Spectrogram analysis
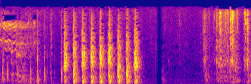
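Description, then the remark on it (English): A quick, steady run of about nine loud knocks on the wooden rear door of a cafe, made by a rider dressed in a prisoner's gray denim, evenly spaced, followed by a pause and faint rustling. “Sometime later, a grim-faced rider dressed in the gray denim of a prisoner flung himself from the back of an exhausted horse and knocked at the rear door of the Rainbow Cafe.”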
